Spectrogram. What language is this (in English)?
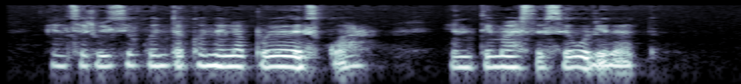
Spanish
